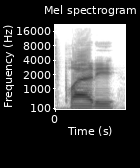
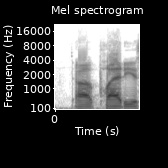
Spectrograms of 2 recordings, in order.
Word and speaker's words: Platte: It is now at Real Chris Platy. Platy is spelled P-L-A-T-T-E.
